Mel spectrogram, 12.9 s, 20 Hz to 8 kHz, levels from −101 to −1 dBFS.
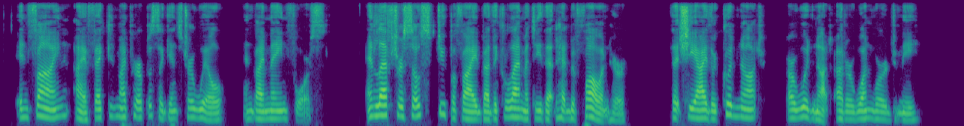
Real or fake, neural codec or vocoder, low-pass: fake; codec, 16 kHz, 4.8 kbps, FACodec; 7.2 kHz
